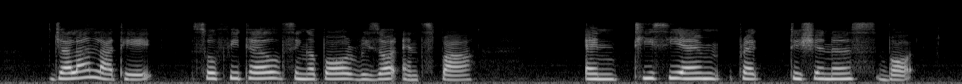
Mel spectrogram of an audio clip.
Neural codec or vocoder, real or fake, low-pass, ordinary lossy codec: none; real; 7.2 kHz; none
